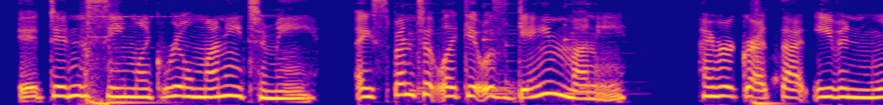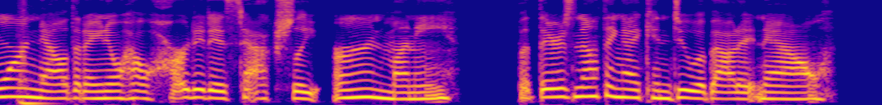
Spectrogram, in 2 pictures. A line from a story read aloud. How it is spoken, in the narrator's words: He said sadly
